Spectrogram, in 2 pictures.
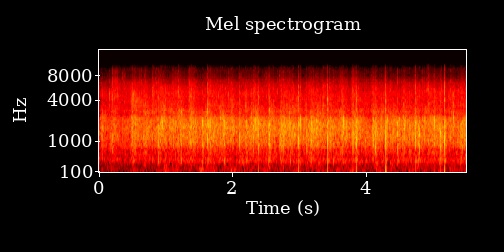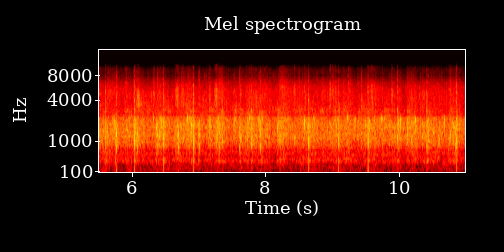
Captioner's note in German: Anhaltender allgemeiner Beifall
